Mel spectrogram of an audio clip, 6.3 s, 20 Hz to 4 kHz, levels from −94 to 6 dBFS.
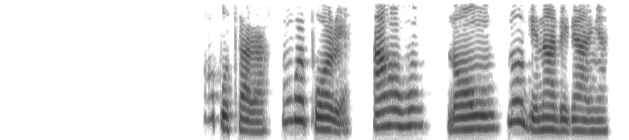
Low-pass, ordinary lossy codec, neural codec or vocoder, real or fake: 3.6 kHz; none; none; real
